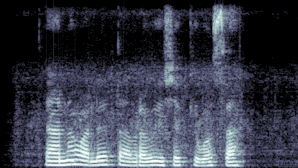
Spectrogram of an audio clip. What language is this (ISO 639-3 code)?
kln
